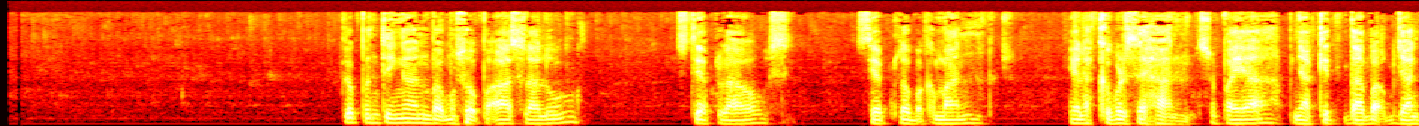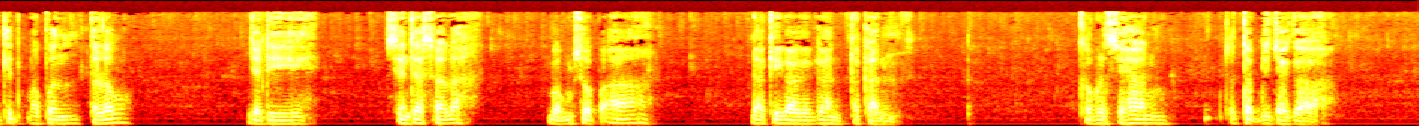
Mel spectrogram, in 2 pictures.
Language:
Central Melanau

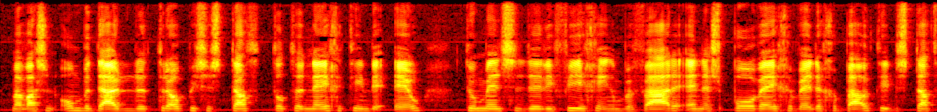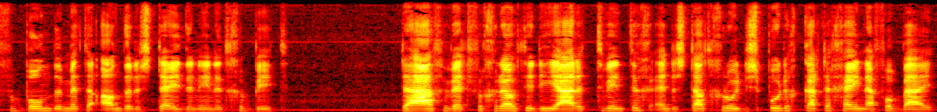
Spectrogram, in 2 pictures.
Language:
Dutch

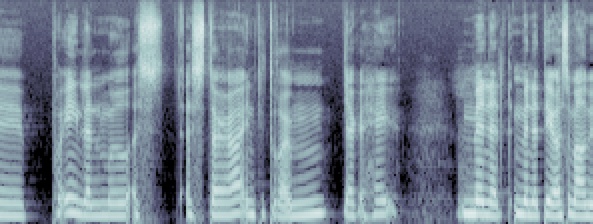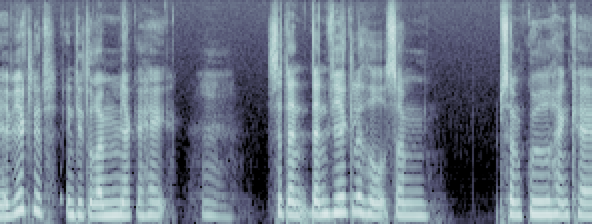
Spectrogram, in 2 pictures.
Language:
Danish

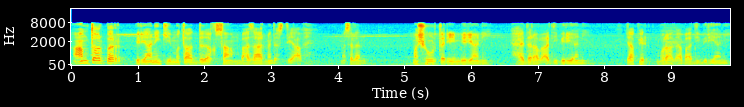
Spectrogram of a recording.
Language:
Urdu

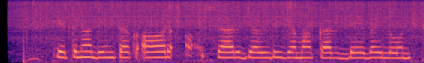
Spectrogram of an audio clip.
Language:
Maithili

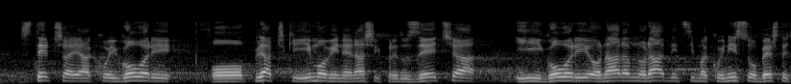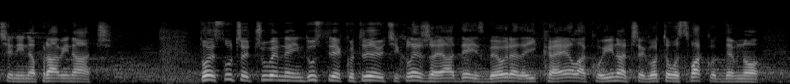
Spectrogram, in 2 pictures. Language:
Serbian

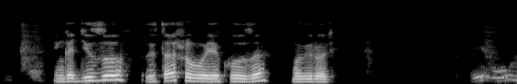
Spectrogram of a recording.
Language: Kinyarwanda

